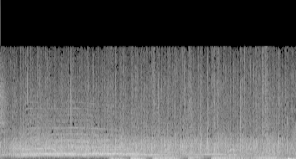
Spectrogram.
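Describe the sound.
Audience applause and cheering for the band They Might Be Giants at the close of a quiz show, a dense, steady clapping wash that holds throughout with a voice heard over it.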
